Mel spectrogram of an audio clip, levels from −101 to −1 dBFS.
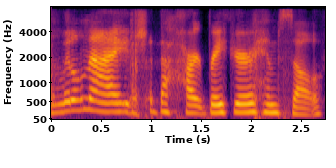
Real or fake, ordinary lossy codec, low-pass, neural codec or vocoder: fake; MP3, 64 kbps; 7.2 kHz; codec, 16 kHz, 0.8 kbps, ZipCodec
